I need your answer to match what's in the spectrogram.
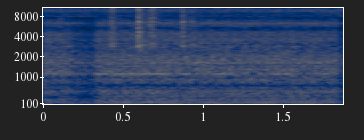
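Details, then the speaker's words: Duke multi-cabinet refrigerated drawer cooler, 120 V supply, after electrical repair with pressure sensor cutting out at 425: on re-plugging, fan, solenoid and compressor start and hum evenly with no rattles; normal running. "re-plug her in and then we can let her safely run there she goes fan solenoid compressor all right"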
